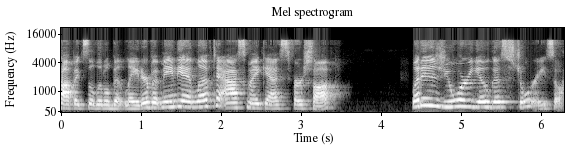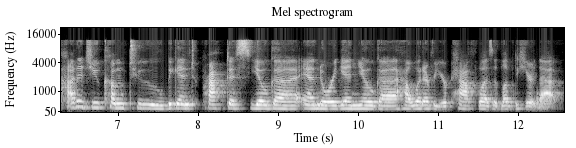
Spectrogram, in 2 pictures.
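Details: Adult woman speaking; normal speech.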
